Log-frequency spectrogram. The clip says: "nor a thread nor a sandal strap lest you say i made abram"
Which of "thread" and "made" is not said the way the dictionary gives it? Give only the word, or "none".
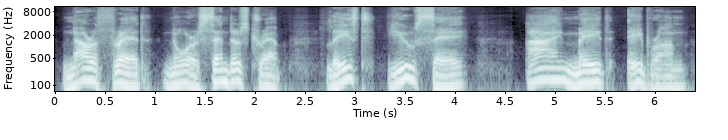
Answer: none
